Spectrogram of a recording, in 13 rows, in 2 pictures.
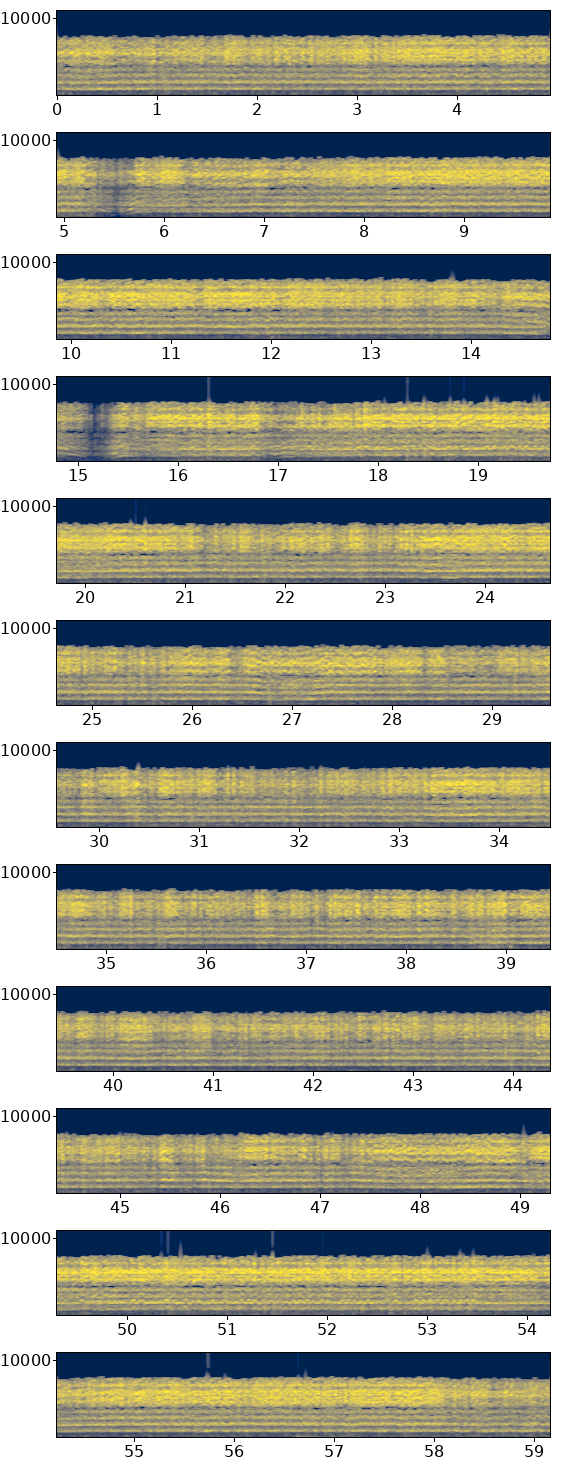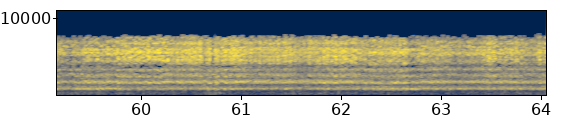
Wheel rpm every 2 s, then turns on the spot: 230, 230, 180, 210, 230, 230, 230, 120, 170, 200, 220, 230, 230, 230, 230, 230, 230, 230, 240, 230, 230, 230, 230, 230, 210, 200, 190, 220, 230, 230, 230, 230.
none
